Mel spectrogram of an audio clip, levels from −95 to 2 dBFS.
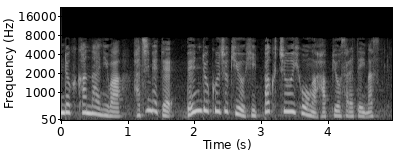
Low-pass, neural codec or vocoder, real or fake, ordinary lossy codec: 7.2 kHz; none; real; none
